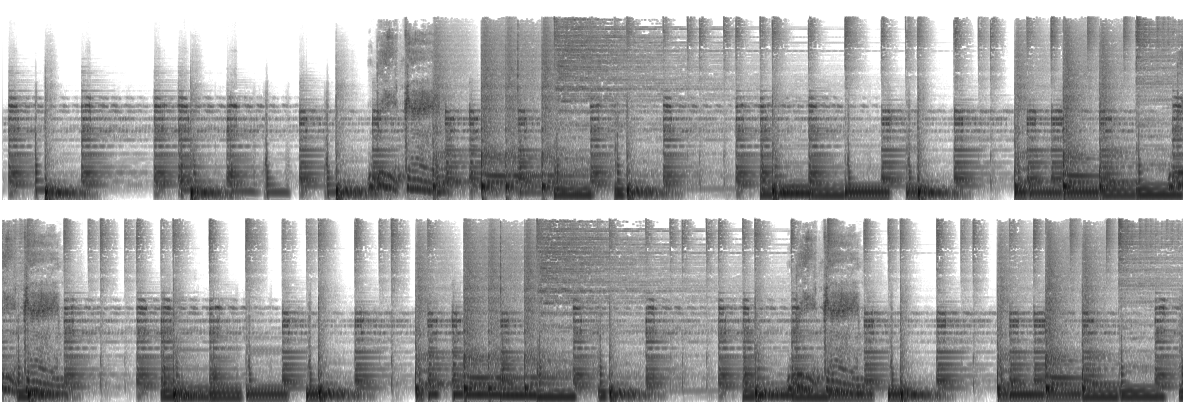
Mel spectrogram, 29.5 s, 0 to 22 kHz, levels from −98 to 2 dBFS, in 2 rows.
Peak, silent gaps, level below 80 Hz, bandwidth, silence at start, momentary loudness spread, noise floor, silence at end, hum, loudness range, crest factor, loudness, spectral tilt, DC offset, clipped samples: 0 dBFS; none; -26 dBFS; 17 kHz; 0.05 s; 12 LU; -42 dBFS; 0 s; none; 3 LU; 18 dB; -18 LUFS; -5.5 dB/octave; under 0.1%; under 0.1%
